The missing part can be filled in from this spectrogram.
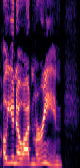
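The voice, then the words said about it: Put-on Rhode Island accent. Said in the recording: “That's my Rhode Island accent.”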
